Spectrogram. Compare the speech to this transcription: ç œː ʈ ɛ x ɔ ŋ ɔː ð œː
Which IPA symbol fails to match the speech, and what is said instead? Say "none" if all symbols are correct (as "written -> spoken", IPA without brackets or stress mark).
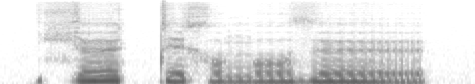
ʈ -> tː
